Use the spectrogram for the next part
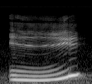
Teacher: you would notice that the lips are not rounded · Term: unrounded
